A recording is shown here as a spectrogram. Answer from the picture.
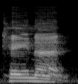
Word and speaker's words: Canaan: Canaan, it's actually pronounced Canaan.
